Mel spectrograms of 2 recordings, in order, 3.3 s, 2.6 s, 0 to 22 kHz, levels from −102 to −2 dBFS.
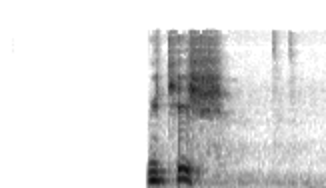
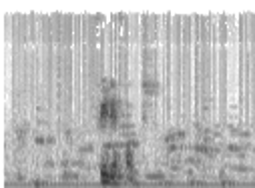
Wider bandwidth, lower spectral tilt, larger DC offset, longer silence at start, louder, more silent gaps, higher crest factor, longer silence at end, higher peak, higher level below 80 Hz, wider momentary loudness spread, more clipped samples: second, 11.5 kHz vs 17 kHz; about the same, -4 dB/octave vs -5 dB/octave; neither; first, 1.45 s vs 0.05 s; first, -15 LUFS vs -33 LUFS; neither; about the same, 20 dB vs 24 dB; first, 1.05 s vs 0 s; first, -2 dBFS vs -12 dBFS; first, -62 dBFS vs -68 dBFS; second, 10 LU vs 19 LU; neither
